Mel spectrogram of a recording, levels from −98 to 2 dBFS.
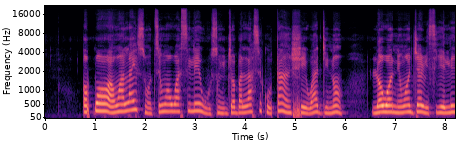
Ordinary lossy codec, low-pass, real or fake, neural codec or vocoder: none; 19.8 kHz; fake; codec, 44.1 kHz, 7.8 kbps, Pupu-Codec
